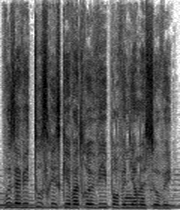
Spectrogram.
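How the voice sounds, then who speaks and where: Woman voicing a high-pitched earnest young jungle boy. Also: steady tone, fairly quick, music in the background, lightly acted. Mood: tired, grateful. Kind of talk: children's animated storybook acting.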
